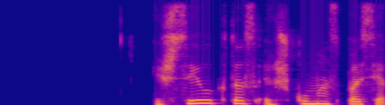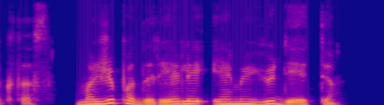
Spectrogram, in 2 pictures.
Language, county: Lithuanian, Vilnius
